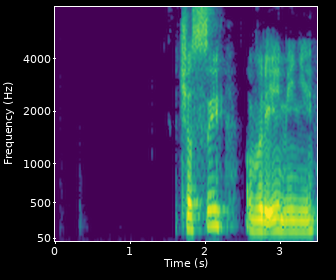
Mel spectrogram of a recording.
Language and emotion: Russian, sad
